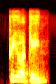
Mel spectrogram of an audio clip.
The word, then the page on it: preordain: Indian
